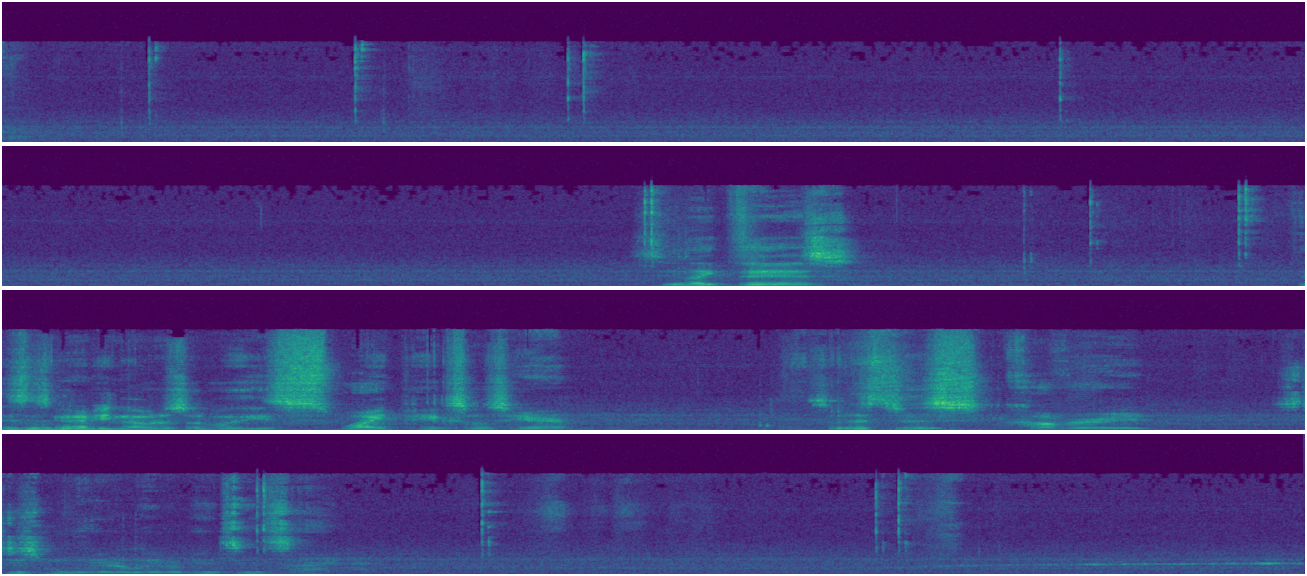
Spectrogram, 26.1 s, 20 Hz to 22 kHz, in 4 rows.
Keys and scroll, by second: 1.8 typing, 11.7-13.3 typing.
